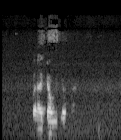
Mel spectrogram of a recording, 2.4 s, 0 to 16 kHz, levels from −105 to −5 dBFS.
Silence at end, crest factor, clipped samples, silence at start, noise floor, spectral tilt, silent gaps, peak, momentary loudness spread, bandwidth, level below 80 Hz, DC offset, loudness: 1.1 s; 20 dB; under 0.1%; 0.65 s; -70 dBFS; -4 dB/octave; none; -14 dBFS; 7 LU; 9 kHz; -74 dBFS; under 0.1%; -29 LUFS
